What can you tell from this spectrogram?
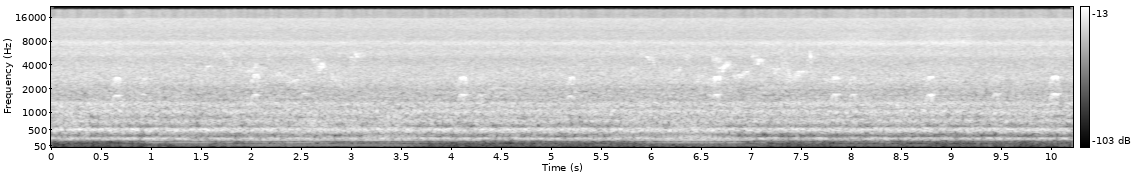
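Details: Swarm of honey bees gathered around a raw seven-pound piece of shungite, in an area where honey bees had not been seen for years; a dense, steady, layered buzzing drone holds throughout, with faint brief higher tones flickering above it.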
